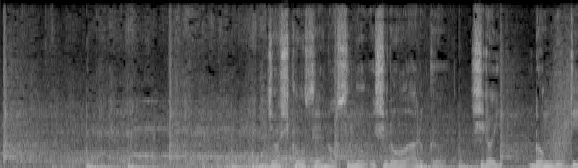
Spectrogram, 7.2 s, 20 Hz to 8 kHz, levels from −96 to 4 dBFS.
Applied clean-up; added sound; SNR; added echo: none; none; none; none.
